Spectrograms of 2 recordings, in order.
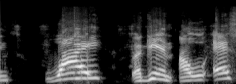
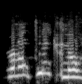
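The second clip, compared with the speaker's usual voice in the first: ordinary talk, nothing marked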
